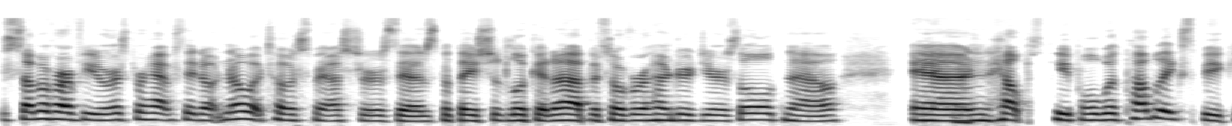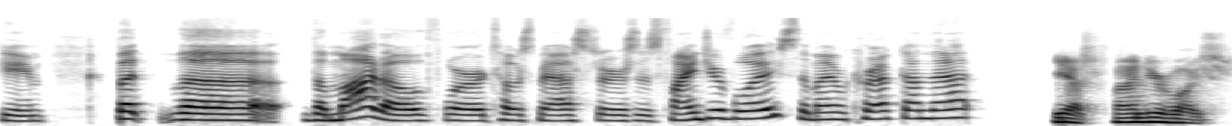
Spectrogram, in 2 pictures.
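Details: Adult woman speaking, brief reply from a second speaker; normal speech.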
